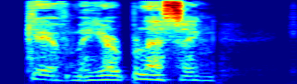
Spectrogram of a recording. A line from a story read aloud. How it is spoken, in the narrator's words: he gasped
